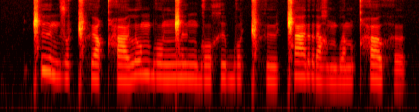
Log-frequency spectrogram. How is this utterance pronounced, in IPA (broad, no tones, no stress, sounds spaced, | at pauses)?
ǁ ɨ n z o ǁʰ ʉ qʰ ɵ l o m b o ŋ͡ǁ ɨ ŋ ɡ o x ɨ b o ǁʰ ʉ ǁ a r ɐ ʁ m b ɐ m qʰ u h ɵ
